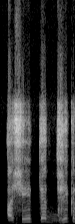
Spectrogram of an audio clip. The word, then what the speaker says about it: अत्यधिक: तो आसान हो जाएगा धिक इसको धिक नहीं बोलेंगे जैसा पीछे भी आया था ना ये अत्यधिक अत्य धिक नहीं बोलेंगे धिक ककार पूरा है ना अगर हलंत होता तो धिक बोल देते अभी हलंत नहीं है तो क्या बोलेंगे अत्यधिक क और ऐसे ही ये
